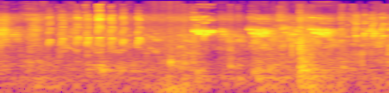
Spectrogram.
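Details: Budgerigar parrots kept as pets give a busy stream of scratchy warbles and chirps, with several louder squeaky notes in the second half, over low room noise.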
